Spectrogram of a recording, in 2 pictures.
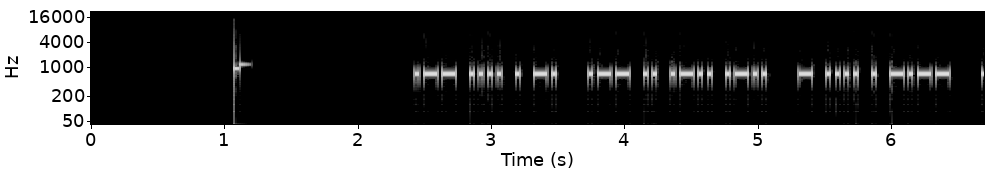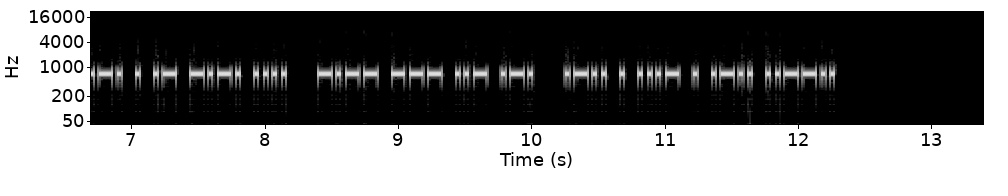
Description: Morse code, heard as a keyed tone, about 36 wpm, 700 Hz. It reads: WHEN WILL THEY REACH YOUR LEVEL?
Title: Sentences from Top 1000 Words - Review Part 4 - 35wpm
